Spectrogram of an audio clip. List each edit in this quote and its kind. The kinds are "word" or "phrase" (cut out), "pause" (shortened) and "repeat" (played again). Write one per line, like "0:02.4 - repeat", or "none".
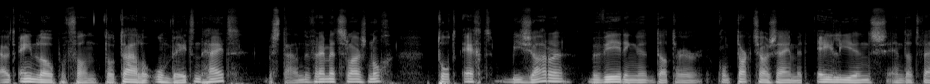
0:02.5 - pause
